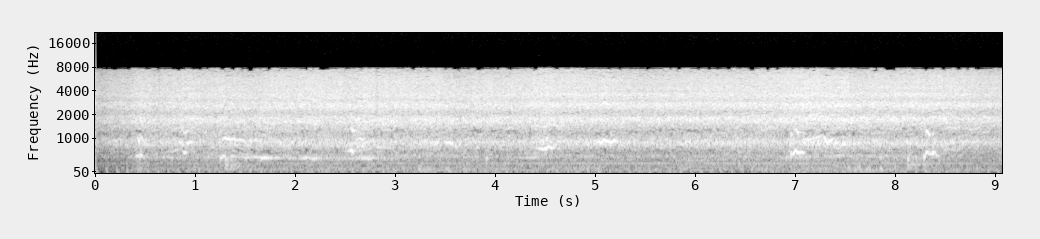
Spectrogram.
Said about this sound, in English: The mosquitoes you just heard carry malaria. They're in a container at the research laboratory of the Swiss Tropical Institute in Basel.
